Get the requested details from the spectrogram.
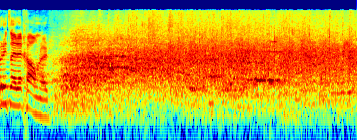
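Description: An audience claps and cheers loudly.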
